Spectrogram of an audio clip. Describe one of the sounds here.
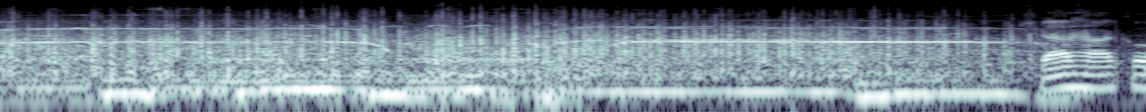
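Fireworks crackle and fizz rapidly overhead.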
